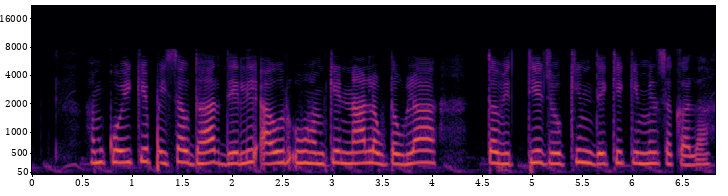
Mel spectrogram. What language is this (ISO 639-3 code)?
bho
